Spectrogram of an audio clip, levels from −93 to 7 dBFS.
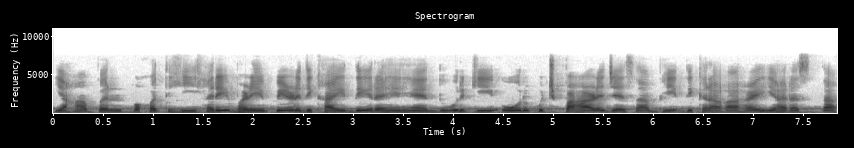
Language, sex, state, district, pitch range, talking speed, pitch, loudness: Hindi, female, Jharkhand, Sahebganj, 175-195 Hz, 185 wpm, 180 Hz, -14 LUFS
